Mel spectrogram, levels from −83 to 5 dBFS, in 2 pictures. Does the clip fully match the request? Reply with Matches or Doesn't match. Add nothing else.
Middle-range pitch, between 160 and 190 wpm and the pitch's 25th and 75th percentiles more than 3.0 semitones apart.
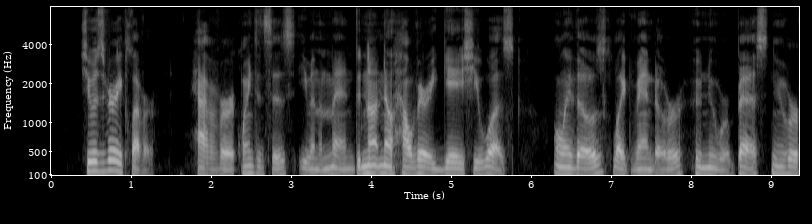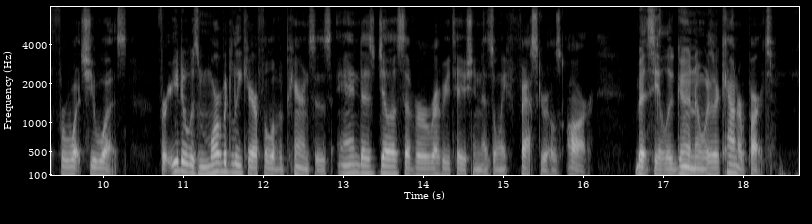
Doesn't match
